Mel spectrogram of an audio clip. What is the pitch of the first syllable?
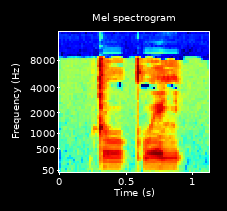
low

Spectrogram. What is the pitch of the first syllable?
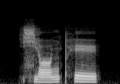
rising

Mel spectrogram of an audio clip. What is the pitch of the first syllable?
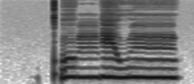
high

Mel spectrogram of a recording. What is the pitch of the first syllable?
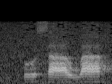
low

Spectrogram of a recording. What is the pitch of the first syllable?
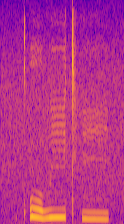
falling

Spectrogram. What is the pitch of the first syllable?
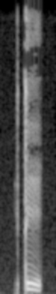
falling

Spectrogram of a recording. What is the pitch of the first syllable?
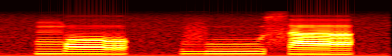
low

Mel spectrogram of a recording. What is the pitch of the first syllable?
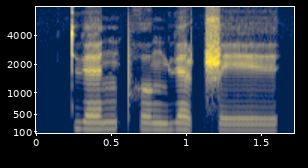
high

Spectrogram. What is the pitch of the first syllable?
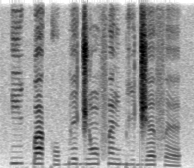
high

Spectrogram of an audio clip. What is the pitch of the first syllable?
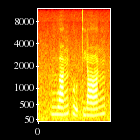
rising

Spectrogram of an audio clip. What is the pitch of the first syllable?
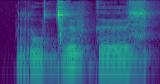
low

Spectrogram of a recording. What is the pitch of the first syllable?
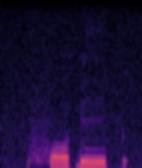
high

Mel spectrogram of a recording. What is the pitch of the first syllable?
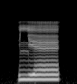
high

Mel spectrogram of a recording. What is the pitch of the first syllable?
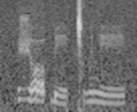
high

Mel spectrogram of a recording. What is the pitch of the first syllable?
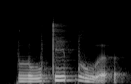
rising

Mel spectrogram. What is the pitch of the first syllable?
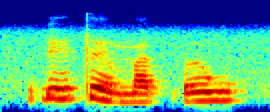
rising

